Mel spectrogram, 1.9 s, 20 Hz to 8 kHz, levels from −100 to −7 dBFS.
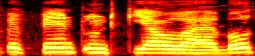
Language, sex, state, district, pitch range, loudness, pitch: Hindi, male, Bihar, Supaul, 195-230 Hz, -14 LUFS, 210 Hz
